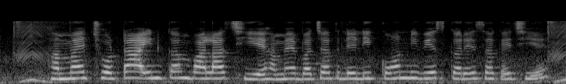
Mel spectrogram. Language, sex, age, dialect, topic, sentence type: Maithili, female, 18-24, Angika, banking, question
